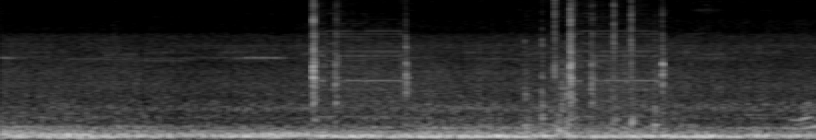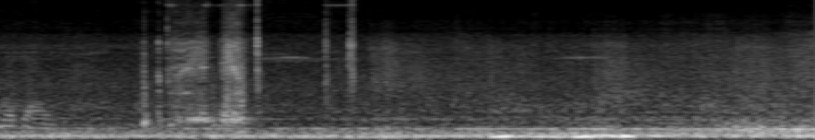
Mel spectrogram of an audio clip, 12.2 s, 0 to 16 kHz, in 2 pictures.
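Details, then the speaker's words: 2014 Ford Focus after replacing both clutch actuators, done for a check-engine light about friction element B: at key-on, short, soft whirring bursts over a low rumble, smooth and even. Normal clutch actuator self-check. "notice the difference and I think it sounds a lot smoother so hopefully this fix our issue completely and it would be nice cheap easy fix"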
